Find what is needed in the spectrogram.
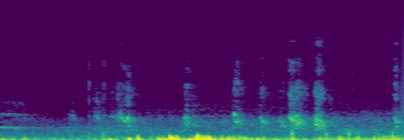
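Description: Birds calling over a low, gusting rumble that rises and falls and is loudest about two seconds in.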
